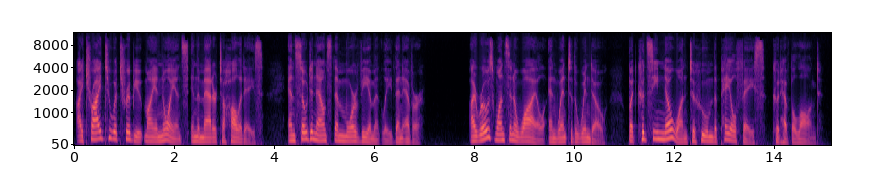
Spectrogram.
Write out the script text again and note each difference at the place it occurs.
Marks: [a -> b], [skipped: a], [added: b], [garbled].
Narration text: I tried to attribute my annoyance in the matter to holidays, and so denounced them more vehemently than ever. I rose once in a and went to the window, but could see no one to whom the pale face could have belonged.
I tried to attribute my annoyance in the matter to holidays, and so denounced them more vehemently than ever. I rose once in a [added: while] and went to the window, but could see no one to whom the pale face could have belonged.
